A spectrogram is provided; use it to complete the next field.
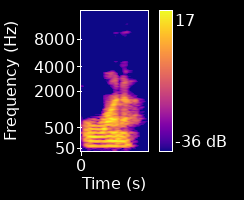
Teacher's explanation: And we see the T in want is an NT, so we don't pronounce the T and we say wanna.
